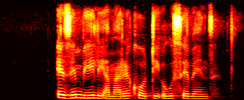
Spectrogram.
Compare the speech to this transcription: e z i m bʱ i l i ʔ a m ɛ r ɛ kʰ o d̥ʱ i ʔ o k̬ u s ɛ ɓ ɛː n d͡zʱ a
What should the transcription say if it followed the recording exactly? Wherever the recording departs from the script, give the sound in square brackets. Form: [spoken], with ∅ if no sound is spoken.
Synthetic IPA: e z i m bʱ i l i ʔ a m [a] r ɛ kʰ o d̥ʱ i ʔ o k̬ u s ɛ ɓ ɛː n d͡zʱ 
